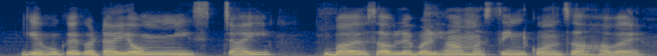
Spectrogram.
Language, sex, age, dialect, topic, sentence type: Chhattisgarhi, female, 18-24, Central, agriculture, question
